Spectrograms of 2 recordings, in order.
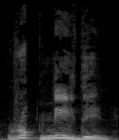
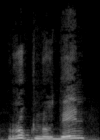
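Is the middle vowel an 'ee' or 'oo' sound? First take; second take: ee; oo. First: The middle vowel is an 'ee' sound. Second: The middle vowel is an 'oo' sound. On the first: The speaker calls it right. "it's Ruknidin" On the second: The speaker calls it wrong. "It's not Ruknuddin"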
